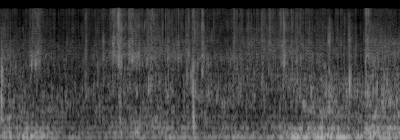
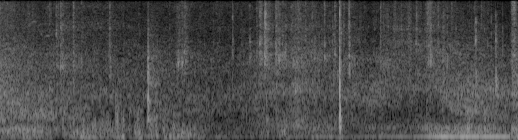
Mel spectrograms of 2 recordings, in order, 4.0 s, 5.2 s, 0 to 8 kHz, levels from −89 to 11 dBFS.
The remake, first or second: first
